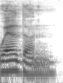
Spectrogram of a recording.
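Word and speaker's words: well-done: 어 배는 느 그리고 매일 끝에 e 는 발음하지 않습니다 그래서 미디엄 웰던 미디엄 웰 든 이라고 발음합니다 뜻은 거의 굽기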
